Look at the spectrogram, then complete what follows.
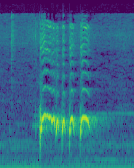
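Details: One song phrase from a local zebra dove whose calling gets other birds going: a sharp first note and three bubbling hoots in quick succession, steady in pitch, over quiet background.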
